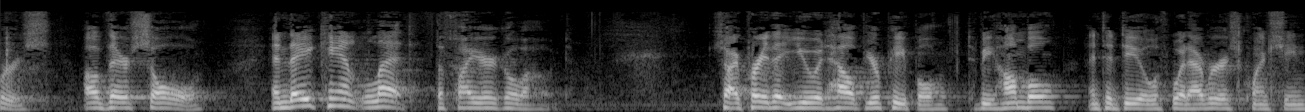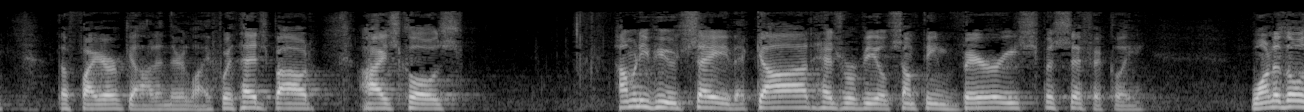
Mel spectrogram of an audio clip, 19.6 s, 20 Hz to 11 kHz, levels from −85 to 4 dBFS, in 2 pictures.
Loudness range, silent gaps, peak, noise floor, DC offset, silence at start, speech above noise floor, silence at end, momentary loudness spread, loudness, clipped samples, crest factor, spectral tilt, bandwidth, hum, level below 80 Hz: 3 LU; none; -6 dBFS; -59 dBFS; under 0.1%; 0 s; 37 dB; 0 s; 12 LU; -23 LUFS; under 0.1%; 18 dB; -7 dB/octave; 8 kHz; none; -68 dBFS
